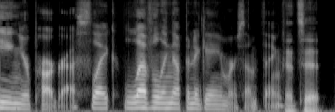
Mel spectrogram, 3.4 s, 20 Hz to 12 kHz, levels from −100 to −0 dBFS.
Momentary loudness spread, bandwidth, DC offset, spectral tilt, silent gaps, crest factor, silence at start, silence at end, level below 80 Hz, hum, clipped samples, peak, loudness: 14 LU; 12 kHz; under 0.1%; -6 dB/octave; none; 20 dB; 0 s; 0.15 s; -48 dBFS; none; under 0.1%; -10 dBFS; -30 LUFS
